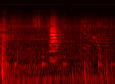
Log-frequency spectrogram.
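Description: A single short, steady horn toot about a second in, over faint background voices.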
